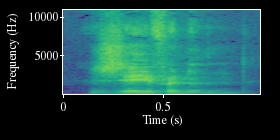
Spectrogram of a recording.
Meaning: dative singular of zeven
- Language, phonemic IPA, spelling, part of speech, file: Dutch, /ˈzevənə(n)/, zevenen, noun, Nl-zevenen.ogg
